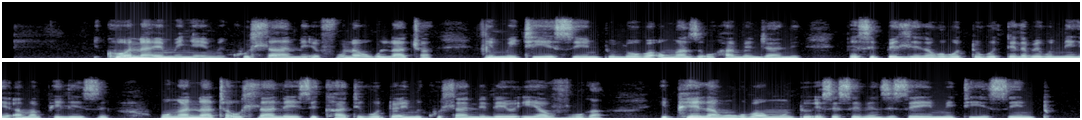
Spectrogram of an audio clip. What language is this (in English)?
North Ndebele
